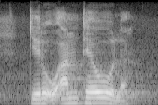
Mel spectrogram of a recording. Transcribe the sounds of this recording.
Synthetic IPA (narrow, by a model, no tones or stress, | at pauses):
kʼɪɾɪʊʔan̩tʰɛʊːla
